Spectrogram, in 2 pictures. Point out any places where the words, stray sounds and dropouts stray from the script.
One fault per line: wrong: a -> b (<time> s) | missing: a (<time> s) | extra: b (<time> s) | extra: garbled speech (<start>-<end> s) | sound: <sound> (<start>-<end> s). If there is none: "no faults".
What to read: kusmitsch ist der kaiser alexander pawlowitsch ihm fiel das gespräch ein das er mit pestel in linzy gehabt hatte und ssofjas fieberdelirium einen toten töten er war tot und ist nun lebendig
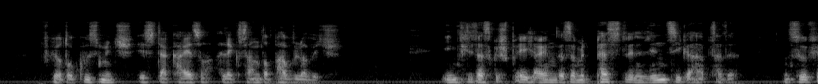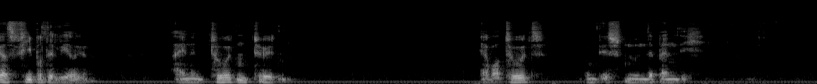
no faults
